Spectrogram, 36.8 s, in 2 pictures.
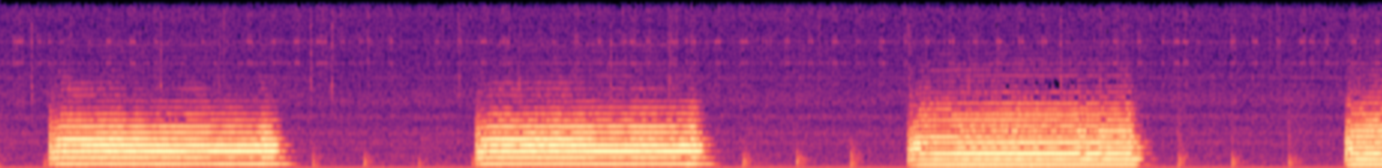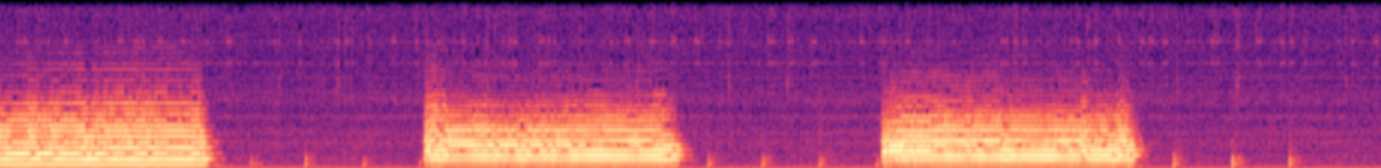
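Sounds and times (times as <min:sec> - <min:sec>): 
trumpet playing first five steps: 0:00.2 - 0:04.4, 0:06.2 - 0:09.7, 0:12.0 - 0:15.5, 0:17.9 - 0:21.6, 0:24.0 - 0:27.8, 0:30.0 - 0:33.8.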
